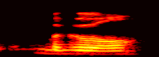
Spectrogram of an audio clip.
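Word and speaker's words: Bughuul: What 2012 film stars Ethan Hawke as a true crime writer and featured a demon named Boogla? I think it's how you say it. Bugla. Bagul. Bagul. – Bagul. It is Sinister.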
